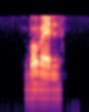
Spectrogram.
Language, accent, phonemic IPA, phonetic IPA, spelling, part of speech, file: Armenian, Eastern Armenian, /boˈvel/, [bovél], բովել, verb, Hy-բովել.ogg
- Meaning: to roast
